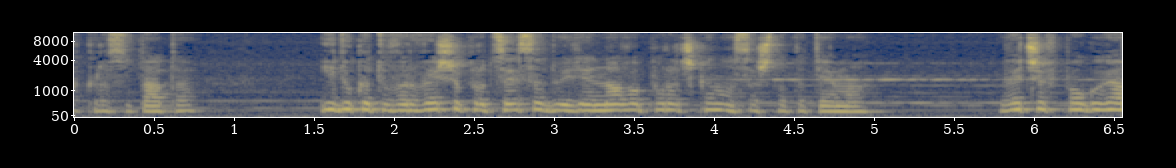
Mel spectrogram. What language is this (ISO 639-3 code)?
bul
